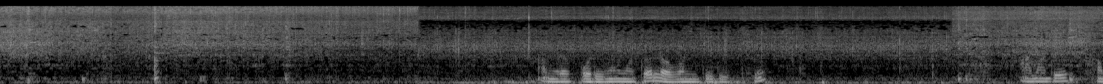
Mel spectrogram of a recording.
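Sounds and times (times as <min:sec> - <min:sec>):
vegetables sizzling in hot oil: 0:00.0 - 0:11.0
steel spatula scraping pan: 0:09.5 - 0:11.0.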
